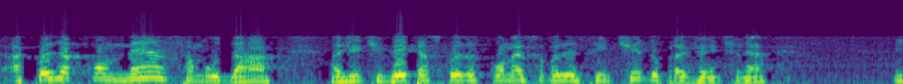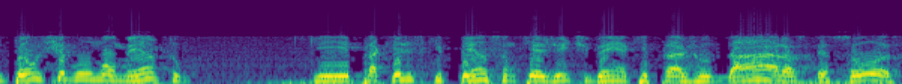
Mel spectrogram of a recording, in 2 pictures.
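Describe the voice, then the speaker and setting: A man teaching a spiritist class in a conversational way, often tagging sentences with "né?" and restarting them. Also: a little high. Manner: conversational, frequent "né?" tags, halting restarts. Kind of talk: informal class talk. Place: spiritist center auditorium. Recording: tinny lo-fi with faint hum.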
